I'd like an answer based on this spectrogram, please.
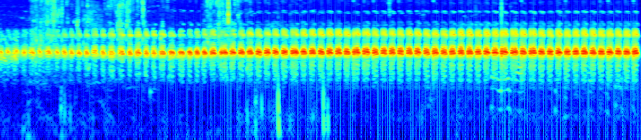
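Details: A colourful frog starts its pulsed croaking softly. The croaks grow louder and become a rapid, very regular trill of nasal notes, about four each second. Faint clicks and knocks sound early on.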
